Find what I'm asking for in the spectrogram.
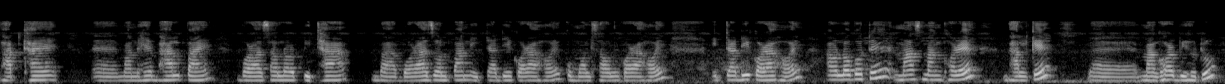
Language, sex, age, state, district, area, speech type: Assamese, female, 60+, Assam, Dibrugarh, rural, spontaneous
